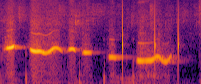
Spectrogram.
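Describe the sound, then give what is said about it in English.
A voice whistles in imitation of an Australian parrot, with warbling, wavering phrases that slide and trill, followed by three sharp clicks near the end. “It's an Australian parrot, man. Can you do it? It was an ethnic parrot.”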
